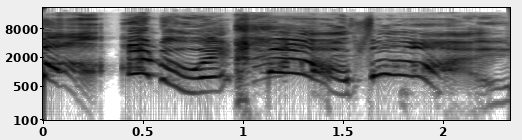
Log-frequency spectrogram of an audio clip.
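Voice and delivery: very high, slow, swinging, stretched-out voice. Imitating a friend agreeing to do improv after a few beers: Jimmy Stewart voice. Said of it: "in your mind Barrett is Jimmy Stewart".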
